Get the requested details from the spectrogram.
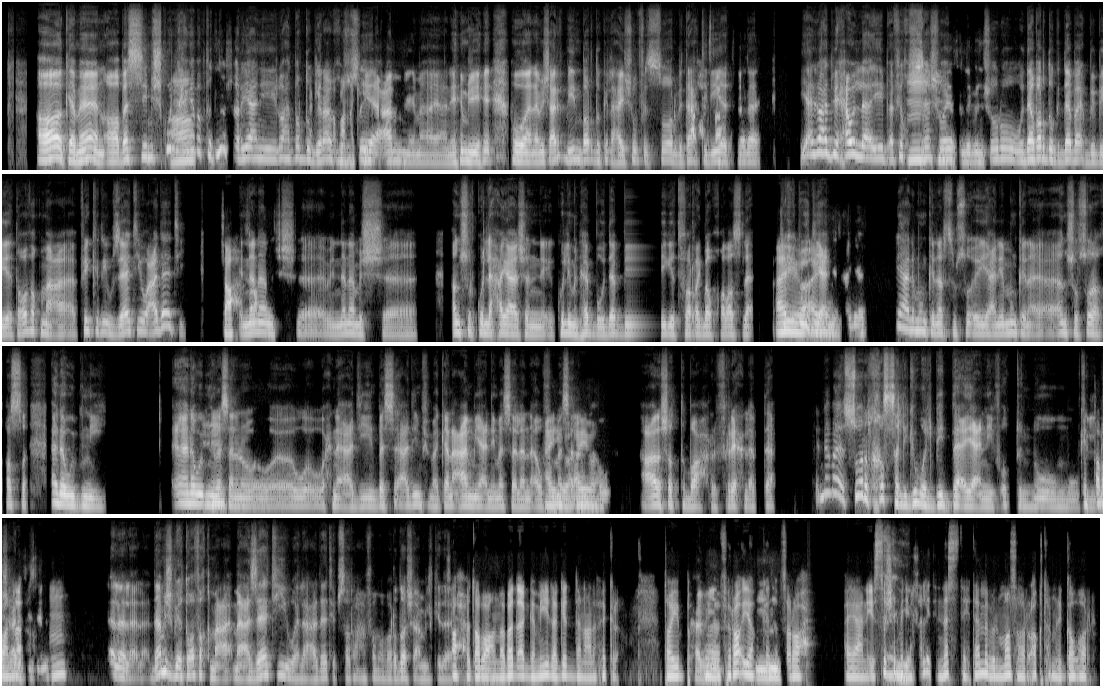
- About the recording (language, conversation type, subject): Arabic, podcast, إزاي منصات التواصل الاجتماعي بتأثر على صورتك عن نفسك؟
- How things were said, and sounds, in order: laughing while speaking: "مه"; distorted speech; tapping; unintelligible speech; static; in English: "السوشيال ميديا"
